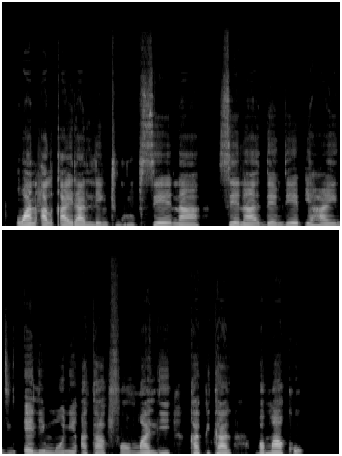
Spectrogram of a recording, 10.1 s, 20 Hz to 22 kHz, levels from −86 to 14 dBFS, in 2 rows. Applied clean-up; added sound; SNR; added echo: neural mask model Resemble Enhance denoiser.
